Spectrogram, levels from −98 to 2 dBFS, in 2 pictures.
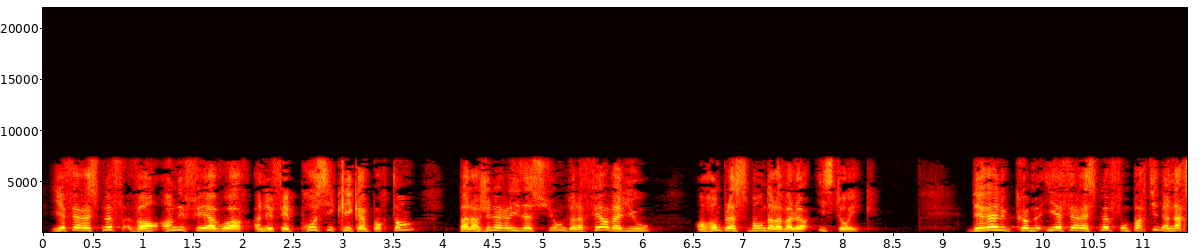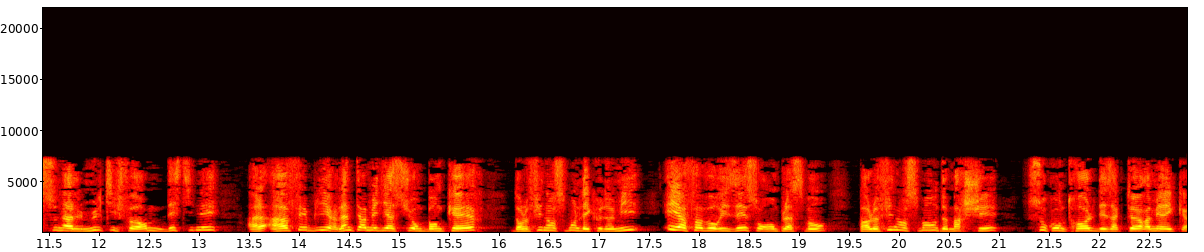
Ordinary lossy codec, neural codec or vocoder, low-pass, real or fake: none; none; 7.2 kHz; real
